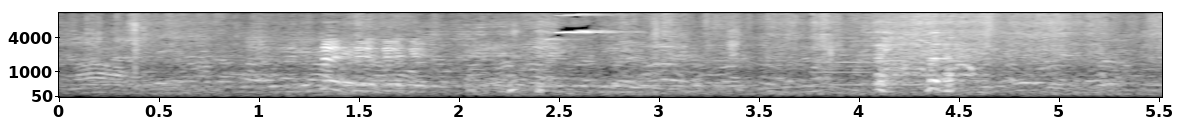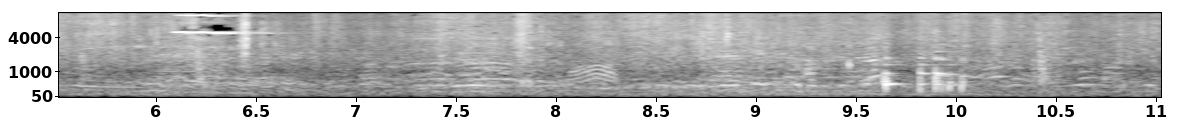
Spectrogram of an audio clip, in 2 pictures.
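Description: A knife chops through fish with sharp knocks.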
